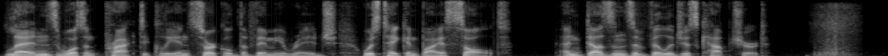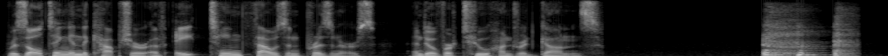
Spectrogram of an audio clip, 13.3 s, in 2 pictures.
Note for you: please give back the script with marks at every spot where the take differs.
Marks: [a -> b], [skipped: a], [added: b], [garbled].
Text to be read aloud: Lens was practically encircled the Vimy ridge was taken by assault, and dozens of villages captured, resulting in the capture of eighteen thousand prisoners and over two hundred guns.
Lens [was -> wasn't] practically encircled the Vimy ridge was taken by assault, and dozens of villages captured, resulting in the capture of eighteen thousand prisoners and over two hundred guns.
